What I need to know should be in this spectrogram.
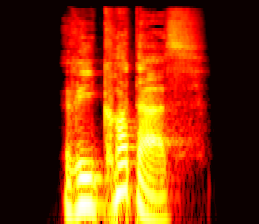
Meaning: genitive of Ricotta
- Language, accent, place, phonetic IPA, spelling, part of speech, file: German, Germany, Berlin, [ʁiˈkɔtas], Ricottas, noun, De-Ricottas.ogg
